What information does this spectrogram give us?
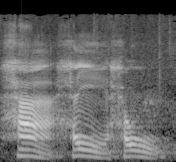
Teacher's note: dia bersifat hams artinya nafasnya keluar ada nafas yang keluar Kemudian dari segi suara dia bersifat rakhawa tidak ada tekanan tekanannya sangat minim bahkan terkesan seperti mengalir begitu saja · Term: rakhawah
